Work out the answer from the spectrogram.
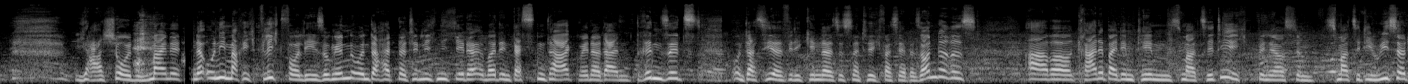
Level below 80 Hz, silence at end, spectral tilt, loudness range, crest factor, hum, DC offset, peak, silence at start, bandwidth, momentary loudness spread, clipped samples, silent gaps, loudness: -66 dBFS; 0 s; -4.5 dB/octave; 1 LU; 14 dB; none; under 0.1%; -4 dBFS; 0 s; 17.5 kHz; 6 LU; under 0.1%; none; -19 LUFS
